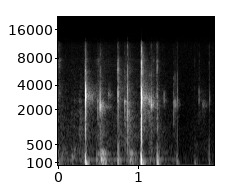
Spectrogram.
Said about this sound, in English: Whoop, whoop. It was aggressively finger snapping.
